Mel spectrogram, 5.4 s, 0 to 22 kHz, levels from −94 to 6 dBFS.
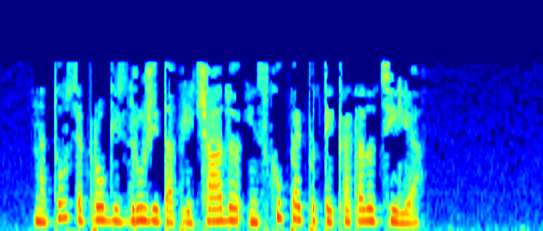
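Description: From start to finish, the speech has nothing above 7 kHz and sounds dull and smeared, with a warbling, fizzy texture on sustained vowels and sibilants. This points to heavy AAC compression, likely AAC-LC at a low bitrate, consistent with something near 16 kbps. With so few bits per frame, the encoder lowers its cut-off and starves the upper bands, leaving gaps or noise-filled regions in the spectrum that swirl from frame to frame.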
